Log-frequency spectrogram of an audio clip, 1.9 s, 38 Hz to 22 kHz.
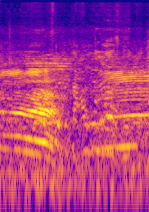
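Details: Local-breed dairy cow with calf for sale at Ranibandar cattle market, Dinajpur, Bangladesh, on 30 May 2024; a short moo that falls in pitch, with men talking and bargaining close by and crowd noise.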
